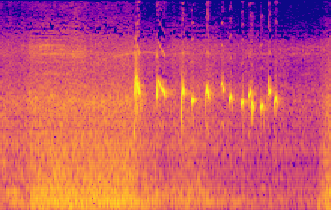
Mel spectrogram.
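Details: Rengganis, the blue-winged leafbird, in an actively singing lure recording: after a quiet start, one rapid phrase of about twelve sharp whistled notes, slightly descending, ending abruptly.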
